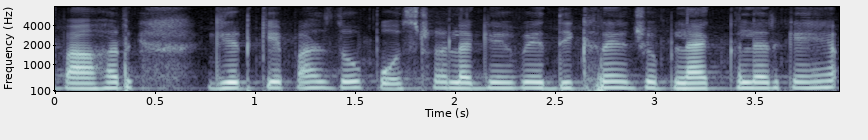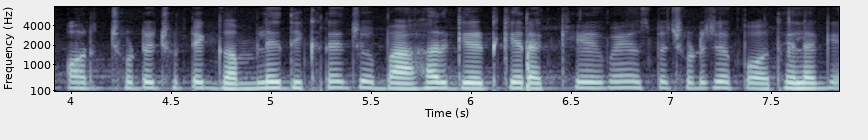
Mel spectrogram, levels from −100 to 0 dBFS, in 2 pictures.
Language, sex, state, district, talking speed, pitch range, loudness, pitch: Hindi, female, Chhattisgarh, Korba, 260 wpm, 190-205 Hz, -21 LUFS, 200 Hz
